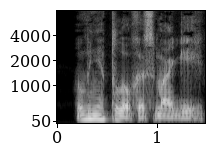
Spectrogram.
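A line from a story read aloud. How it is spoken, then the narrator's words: Sad sigh. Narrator (Russian): грустно вздохнула Катя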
